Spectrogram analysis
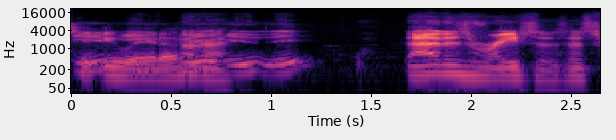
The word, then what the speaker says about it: Ueda: Fumito Ueda, is I don't know how to pronounce it. Ueda. Okay. It's Ueda.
